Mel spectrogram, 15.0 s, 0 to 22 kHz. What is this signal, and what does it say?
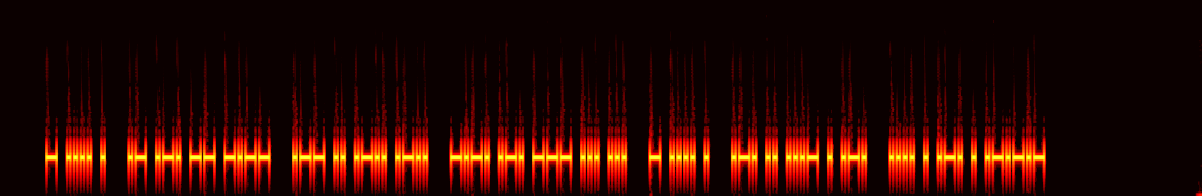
Morse code, heard as a keyed tone, about 28 wpm, 700 Hz. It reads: THE ARMY WILL CROSS THE RIVER HERE.
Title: Sentences from Top 1000 Words - Review Part 5 - 28wpm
